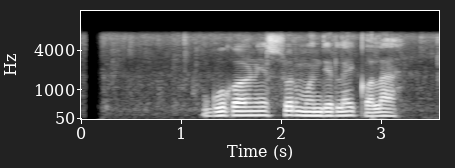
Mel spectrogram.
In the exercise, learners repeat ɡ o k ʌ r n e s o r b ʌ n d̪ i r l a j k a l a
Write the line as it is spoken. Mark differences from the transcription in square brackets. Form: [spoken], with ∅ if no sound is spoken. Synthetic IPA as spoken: ɡ o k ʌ r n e s o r [m] ʌ n d̪ i r l a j k [ʌ] l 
